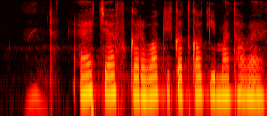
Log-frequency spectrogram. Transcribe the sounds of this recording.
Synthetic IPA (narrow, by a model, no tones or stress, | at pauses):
ɛːt͡ʃɛfkəɾʋakikət̪kakiːmət̪aʋɛ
